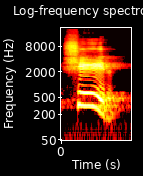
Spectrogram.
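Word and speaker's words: शेर: In Hindi we say Sher. So here you can see A symbol on the top. That's why it sounds She. Sa plus A symbol She. Sher.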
